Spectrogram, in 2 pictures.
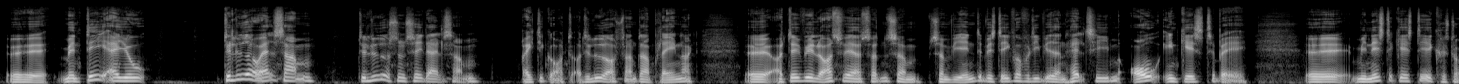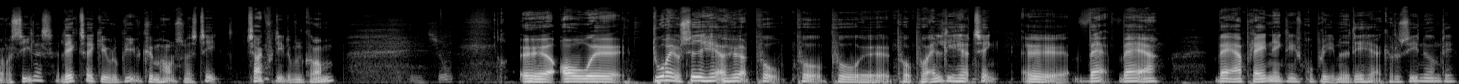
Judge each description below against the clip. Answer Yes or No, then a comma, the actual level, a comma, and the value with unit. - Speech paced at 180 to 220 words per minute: Yes, average, 205 wpm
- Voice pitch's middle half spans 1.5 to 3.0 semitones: No, average, 4.9 semitones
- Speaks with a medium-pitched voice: No, low, 130 Hz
